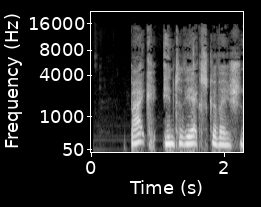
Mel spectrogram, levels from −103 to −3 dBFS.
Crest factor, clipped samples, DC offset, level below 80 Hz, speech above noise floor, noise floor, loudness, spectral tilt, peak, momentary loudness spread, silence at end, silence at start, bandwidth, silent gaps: 16 dB; under 0.1%; under 0.1%; -50 dBFS; 48 dB; -67 dBFS; -19 LUFS; -5.5 dB/octave; -4 dBFS; 3 LU; 0 s; 0.6 s; 15.5 kHz; none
